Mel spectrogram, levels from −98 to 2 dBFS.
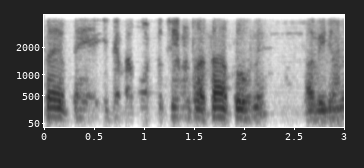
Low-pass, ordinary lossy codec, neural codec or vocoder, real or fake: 3.6 kHz; none; vocoder, 24 kHz, 100 mel bands, Vocos; fake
